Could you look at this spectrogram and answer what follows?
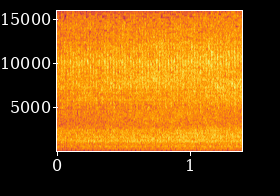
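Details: BMW X-series SUV on a shop lift, idling during a shop visit: smooth, even idle with a steady hum and no knocks, ticks or whine; engine sounds healthy.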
